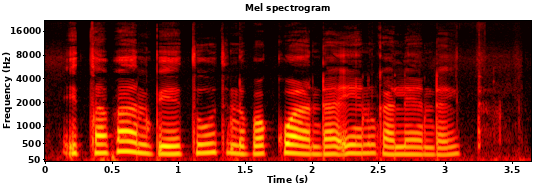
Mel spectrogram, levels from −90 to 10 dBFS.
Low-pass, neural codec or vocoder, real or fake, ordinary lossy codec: none; none; real; none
